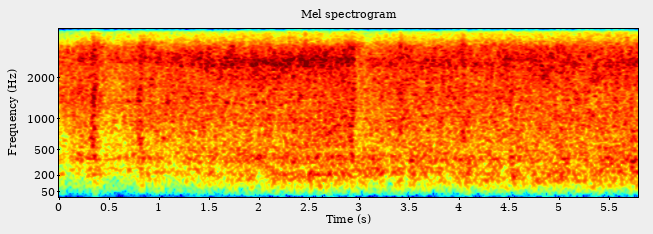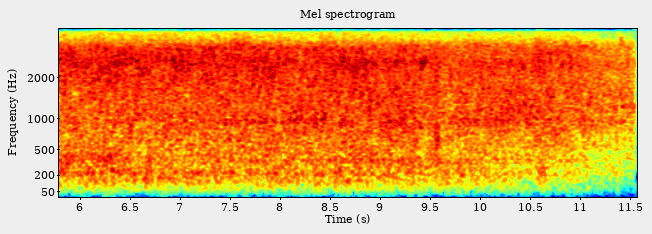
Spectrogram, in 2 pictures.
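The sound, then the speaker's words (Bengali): A train pulling into a station gives a steady, continuous rumbling roar that holds at an even loudness for the whole stretch, with no clear voices over it. “চলে আয়, train চলে আসছে।”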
